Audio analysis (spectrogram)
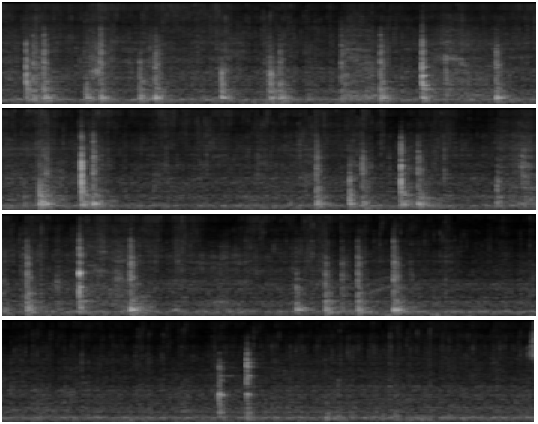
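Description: A spoon stirs soya keema seasoned with garam masala in a frying pan, making a steady run of close scraping clicks and taps over a soft sizzle, with a quieter stretch near the end.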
